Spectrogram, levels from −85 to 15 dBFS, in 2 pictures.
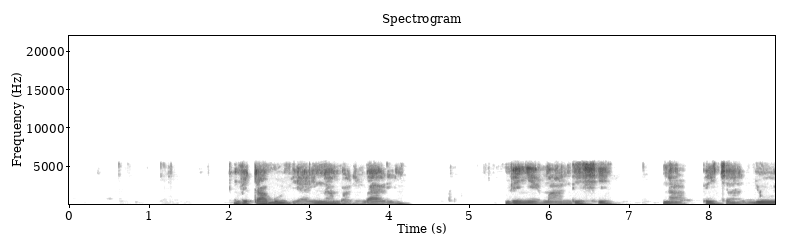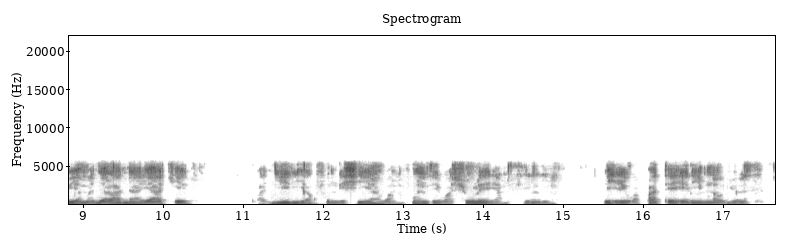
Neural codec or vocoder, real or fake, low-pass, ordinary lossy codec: none; real; 5.4 kHz; Opus, 64 kbps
